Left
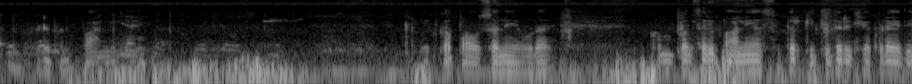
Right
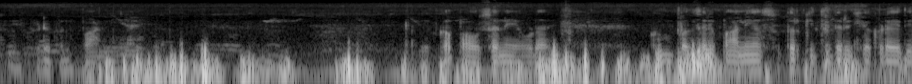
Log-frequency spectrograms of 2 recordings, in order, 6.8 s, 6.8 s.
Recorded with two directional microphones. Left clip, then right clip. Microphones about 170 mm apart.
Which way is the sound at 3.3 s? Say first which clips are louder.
Right 4 dB; 10° left (ahead or behind).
